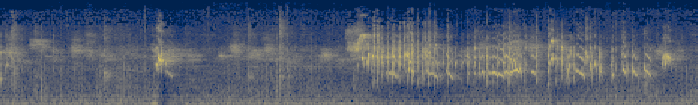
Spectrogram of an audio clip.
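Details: Pet budgerigars chirping, a short twittering note near two seconds, then from about five seconds a dense run of warbled, buzzy chatter and squeaky notes that continues to the end.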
